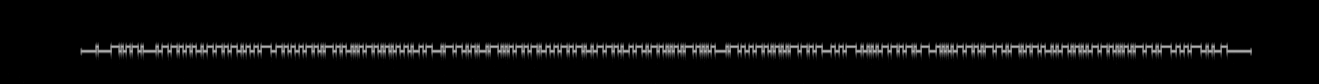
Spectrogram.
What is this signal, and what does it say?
RTTY (50 baud, 450 Hz shift), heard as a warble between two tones, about 2000 Hz centre. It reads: A LA NIT I ELS DIUMENGES HI HA UN SERVEI DE MITJA HORA EN CADA SENTIT.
